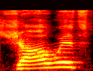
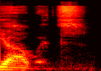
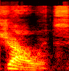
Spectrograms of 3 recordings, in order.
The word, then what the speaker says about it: Jawitz: It's Jawitz. But if you want to go like the old world Yiddish, it'll be Yahawitz. Yes. I always pronounce it Yawitz, but I I don't It's Jawitz.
